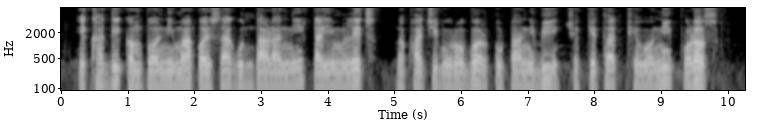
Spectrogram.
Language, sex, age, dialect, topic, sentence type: Marathi, male, 60-100, Northern Konkan, banking, statement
